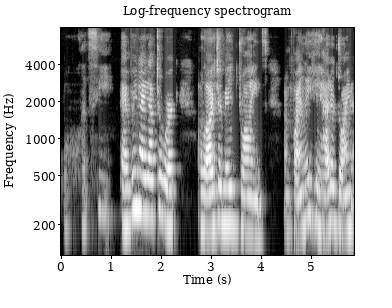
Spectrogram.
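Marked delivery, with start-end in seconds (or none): 0.1-1.1 hushed whisper, slow; slow secret whisper. Real, not acted. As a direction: breathe it out in suspense. Reader whispers in suspense.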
